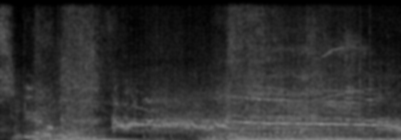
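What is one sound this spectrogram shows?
A creature bursts apart with a loud shattering crash.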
